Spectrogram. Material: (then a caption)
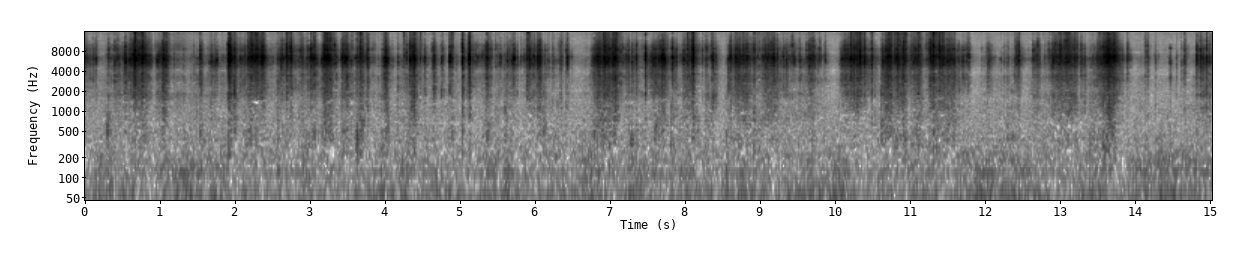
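Plastic. A filled yellow fabric Bananagrams pouch of plastic tiles is kneaded with fingers and nails and lifted, so the tiles inside rattle. Bursts of bright, crisp clicking and rustling rise and fall over the whole clip, with almost no low end and very short decays.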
